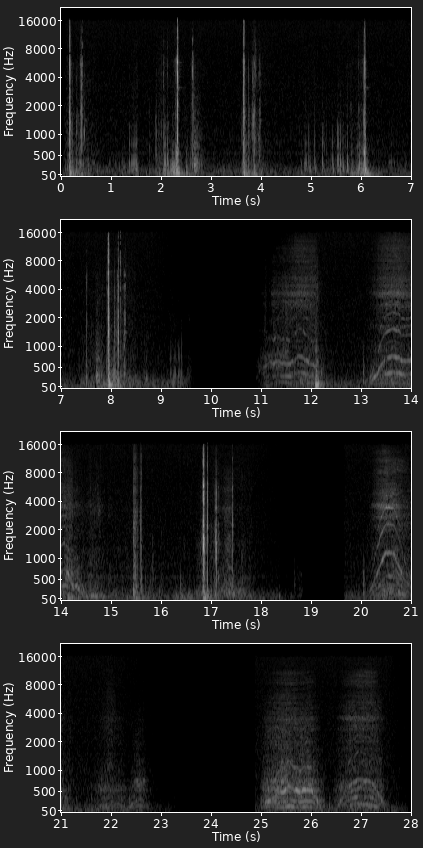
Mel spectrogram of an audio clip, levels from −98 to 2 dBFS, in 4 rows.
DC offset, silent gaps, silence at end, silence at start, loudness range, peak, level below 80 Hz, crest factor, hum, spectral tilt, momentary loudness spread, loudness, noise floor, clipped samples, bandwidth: under 0.1%; 18.92-18.96 s; 0.55 s; 0.1 s; 16 LU; -12 dBFS; -66 dBFS; 42 dB; none; -1.5 dB/octave; 28 LU; -44 LUFS; under -90 dBFS; under 0.1%; 16.5 kHz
